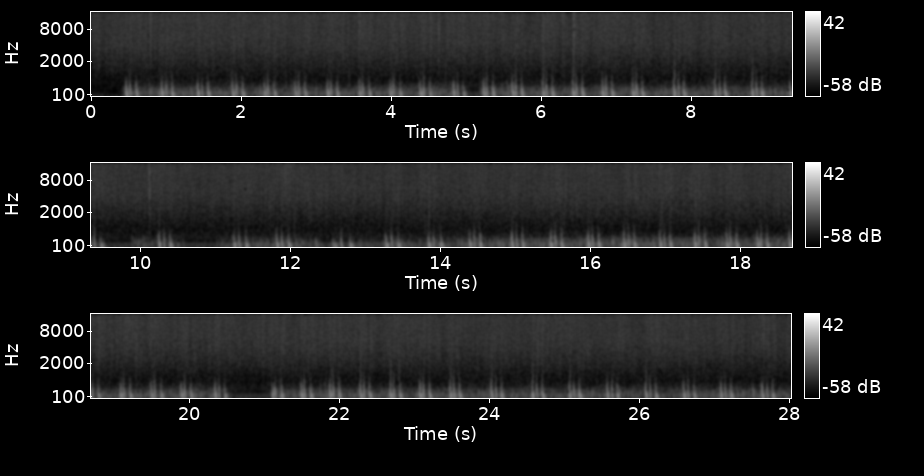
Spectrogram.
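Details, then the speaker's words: Dog heart sounds, mitral valve region: a rapid regular canine heartbeat with an extra high-frequency systolic click that is not present on every beat; systolic clicks may antedate mitral insufficiency in the dog. "the systolic click is a high frequency sound commonly heard over the mitral valve region it is not heard with every beat if it moves close to and then away from the first sound"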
